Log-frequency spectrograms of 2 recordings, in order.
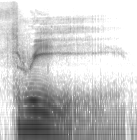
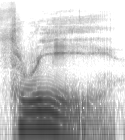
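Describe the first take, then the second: No difference in how they are said.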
